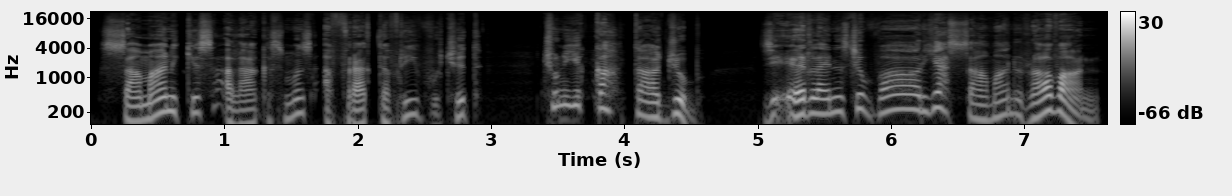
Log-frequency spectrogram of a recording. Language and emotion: Kashmiri, disgusted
